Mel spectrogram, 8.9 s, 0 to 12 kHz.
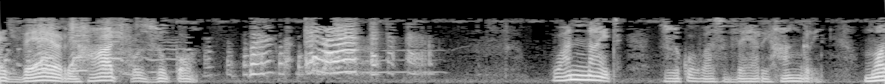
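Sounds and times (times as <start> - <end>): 
speech: 0.0 - 2.1, 5.5 - 8.8
chickens screeching and cackling: 0.0 - 4.6.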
